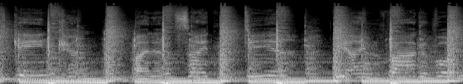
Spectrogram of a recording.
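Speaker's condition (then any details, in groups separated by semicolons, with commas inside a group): No condition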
